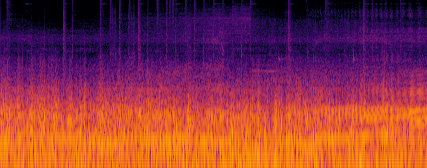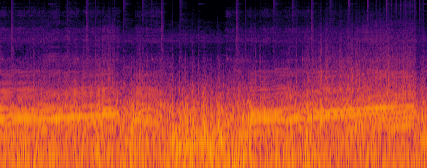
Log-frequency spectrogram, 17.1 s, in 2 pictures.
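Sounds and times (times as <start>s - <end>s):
motorcycle engine running: 0.0s - 17.0s
wind rumble on microphone: 0.0s - 17.0s.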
